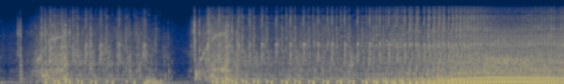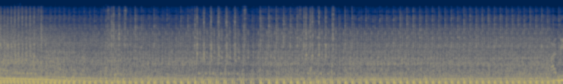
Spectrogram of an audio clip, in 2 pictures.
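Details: Lawn mower with a slightly dirty air filter, running after starting fluid. The single-cylinder engine is ragged, with pitch swelling and sagging, lean and surging. It keeps running only when choked, so a partially clogged carburetor is suspected.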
